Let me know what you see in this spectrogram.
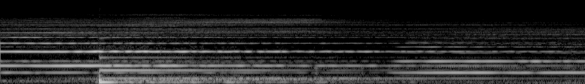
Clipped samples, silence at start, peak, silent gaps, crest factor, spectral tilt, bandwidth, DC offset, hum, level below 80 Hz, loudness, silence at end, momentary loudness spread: under 0.1%; 0 s; -4 dBFS; none; 20 dB; -4.5 dB/octave; 11.5 kHz; under 0.1%; none; -54 dBFS; -23 LUFS; 0 s; 14 LU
